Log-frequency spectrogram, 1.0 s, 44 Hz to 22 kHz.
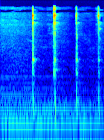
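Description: A plastic spinning reel spool is tapped four times, at a steady pace, to show it is plastic rather than metal as first thought. Each tap is a short, dry tick with a pitched click around 1.5 kHz and a bright upper edge that dies away almost instantly, over a steady low hum.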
